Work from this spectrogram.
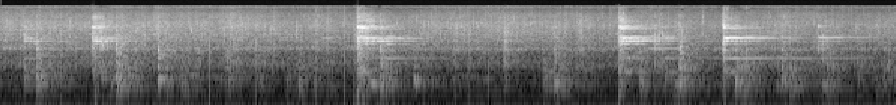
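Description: Chopped onion, garlic and coriander fry in hot oil for a matki bhaji, a steady close sizzle broken by several sharp scrapes and clinks of stirring.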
